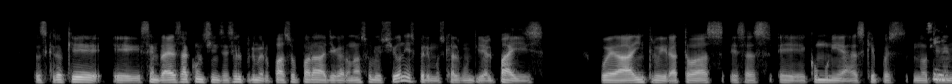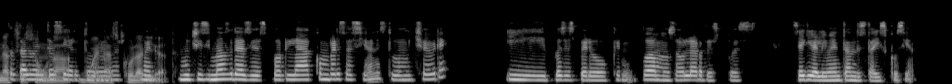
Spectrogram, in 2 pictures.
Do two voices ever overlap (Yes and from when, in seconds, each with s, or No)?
Yes, from 9.3 s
